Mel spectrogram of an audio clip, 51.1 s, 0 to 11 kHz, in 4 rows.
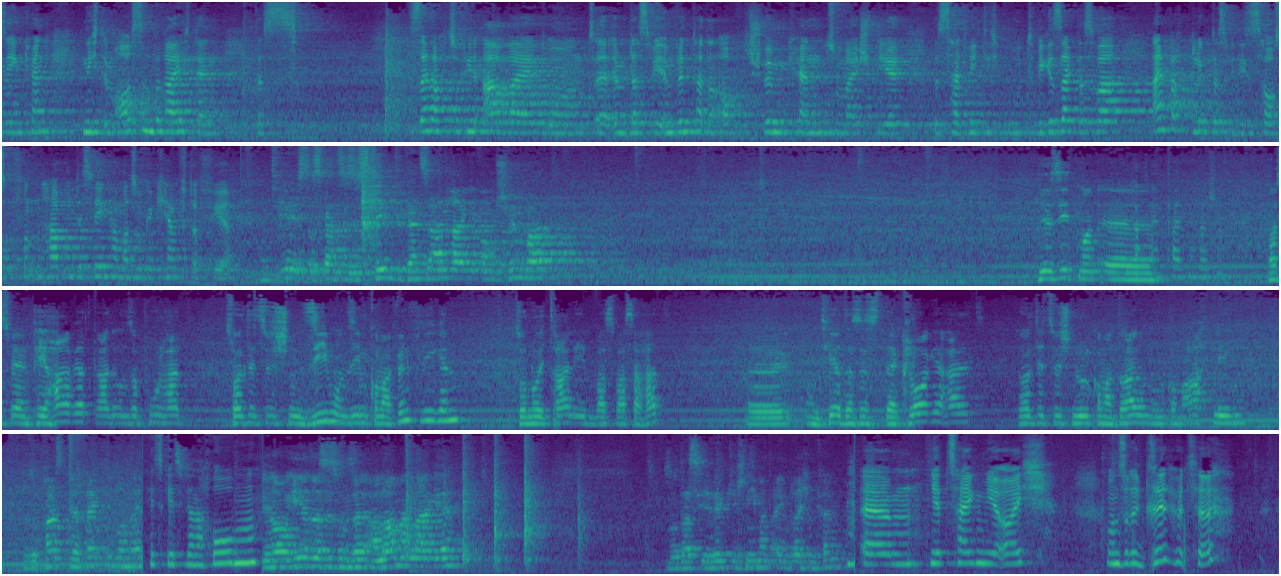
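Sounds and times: machinery humming: 0:00.0 - 0:51.0.

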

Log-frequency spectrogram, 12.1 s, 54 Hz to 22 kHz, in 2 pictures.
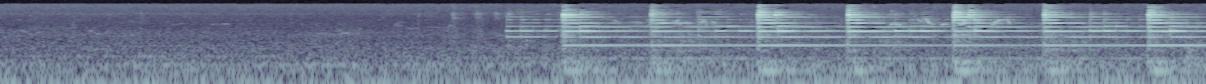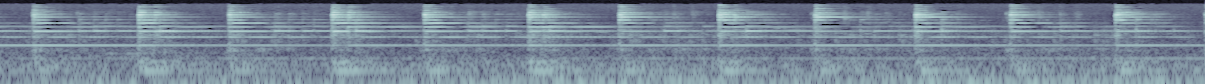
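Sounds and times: level-crossing warning bell ringing: 0:02.6 - 0:12.0.

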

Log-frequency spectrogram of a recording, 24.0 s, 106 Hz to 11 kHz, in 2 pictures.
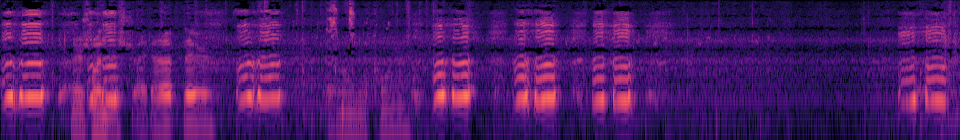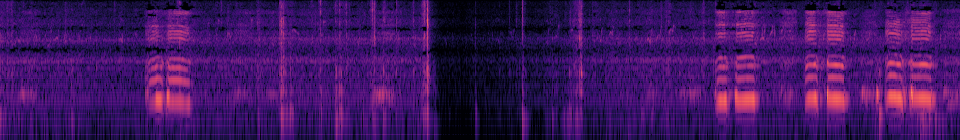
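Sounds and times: incubator fan humming: 0:00.0 - 0:24.0.

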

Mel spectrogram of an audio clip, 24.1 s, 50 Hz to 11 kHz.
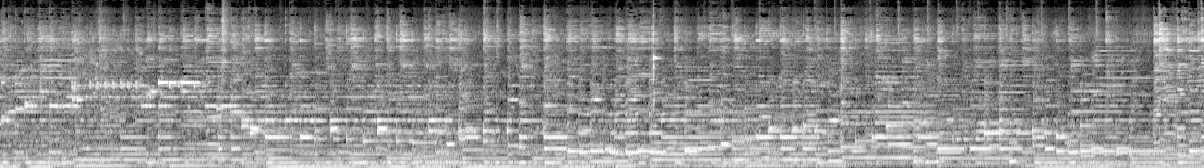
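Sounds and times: guitars and keyboard instrumental: 0:00.0 - 0:24.0.

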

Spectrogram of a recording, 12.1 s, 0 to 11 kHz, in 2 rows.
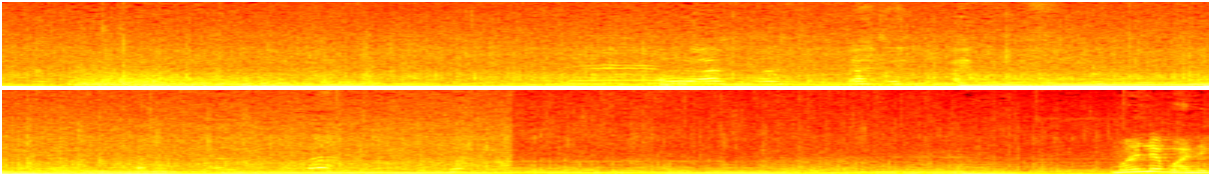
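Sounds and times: heavy rain: 0:00.0 - 0:12.0
thunder rumble: 0:00.0 - 0:12.0.

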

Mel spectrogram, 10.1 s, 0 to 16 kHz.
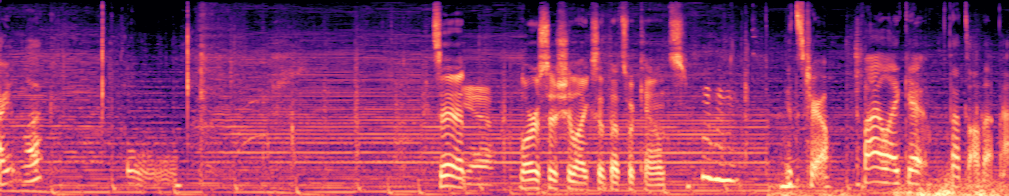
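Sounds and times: electric hair clippers buzzing: 0:00.0 - 0:09.5.

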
